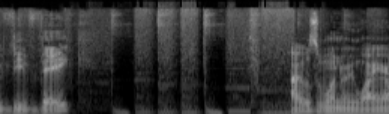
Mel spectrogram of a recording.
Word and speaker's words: Vivek: in the vecchi wait you say vivec last part rhymes with cake the vague he's saying it should be Vivek I was wondering why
